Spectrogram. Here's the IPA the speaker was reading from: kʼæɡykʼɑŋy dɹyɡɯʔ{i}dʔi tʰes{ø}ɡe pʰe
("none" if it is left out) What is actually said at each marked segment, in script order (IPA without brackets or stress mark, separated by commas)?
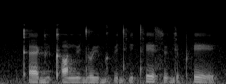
y, y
